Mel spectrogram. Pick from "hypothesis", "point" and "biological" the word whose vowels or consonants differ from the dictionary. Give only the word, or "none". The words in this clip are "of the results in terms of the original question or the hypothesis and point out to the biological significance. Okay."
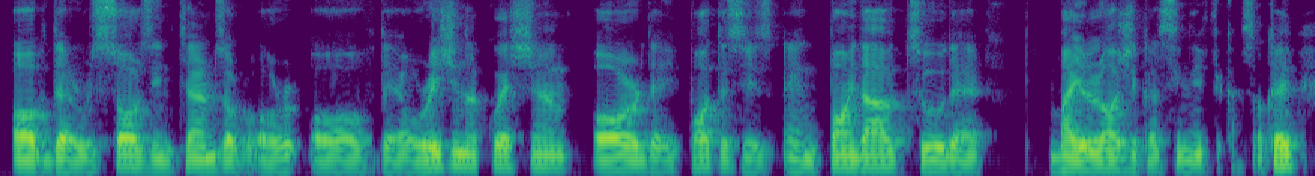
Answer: hypothesis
